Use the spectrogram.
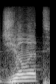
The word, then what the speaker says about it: Gillette: It's like Gillette and Gillette. It's Gillette. It's not Gillette.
